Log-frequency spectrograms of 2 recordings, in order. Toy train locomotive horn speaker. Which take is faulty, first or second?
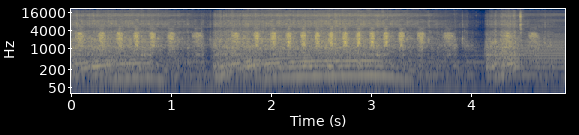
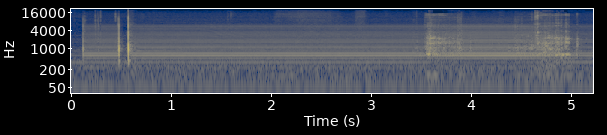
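first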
